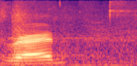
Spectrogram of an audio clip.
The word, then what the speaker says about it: Rhed: inspired by the artist red spelled rhed like for head but pronounced red and i've been doing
